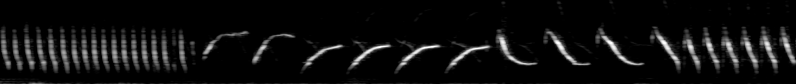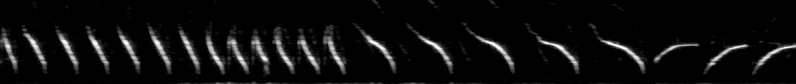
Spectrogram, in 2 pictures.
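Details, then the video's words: Canary song meant to stimulate other canaries to sing: opens with a fast buzzy trill, then long series of clear, ringing upslurred whistles repeated several times per second, slowing and quickening in turns, over soft low background noise. "Dominar canários som cristalino especial"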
